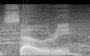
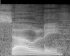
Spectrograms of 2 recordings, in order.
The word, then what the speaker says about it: Saori: So it seems a consensus I found online anyway that Some Japanese speakers in the U.S. use an Americanized pronunciation, Saori, but it is, in Japan, it is Saori.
